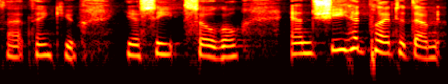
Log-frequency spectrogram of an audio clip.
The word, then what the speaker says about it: Yeshe Tsogyal: I always mispronounce that, thank you, Yeshe Tsogyal.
